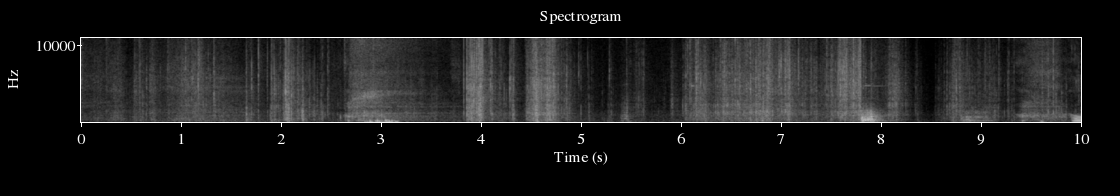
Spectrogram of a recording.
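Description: Clear plastic bag crinkling and rustling in irregular bursts as hands handle it and put parts into it.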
